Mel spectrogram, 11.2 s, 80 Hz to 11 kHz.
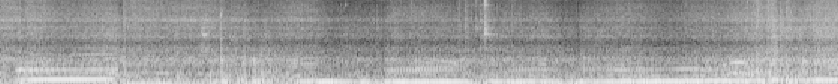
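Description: Datsun 260Z's straight-six racing engine heard from inside the cabin on a hot lap: revving high briefly, dropping off sharply about a second and a half in, then pulling again and rising steadily in pitch as the car accelerates down the straight.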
